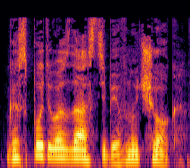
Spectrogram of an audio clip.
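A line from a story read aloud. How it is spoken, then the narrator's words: Grandmother sobbing. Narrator (Russian): всхлипывала бабушка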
